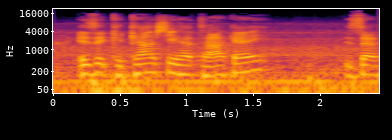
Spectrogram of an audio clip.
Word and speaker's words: Hatake: thing and I'm loving it Hatake yeah Hatake Hatake is that how you pronounce it yes okay yes BR okay yes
